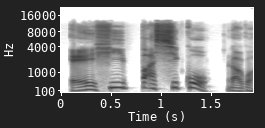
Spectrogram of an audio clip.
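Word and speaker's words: ehipassiko: 발음은 에히빠시꼬라고 하고요.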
